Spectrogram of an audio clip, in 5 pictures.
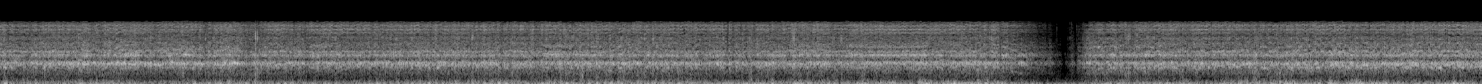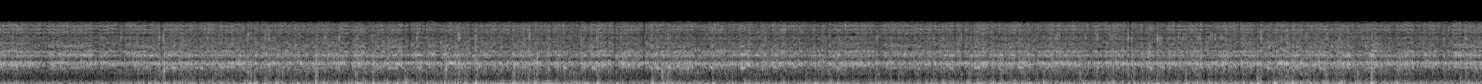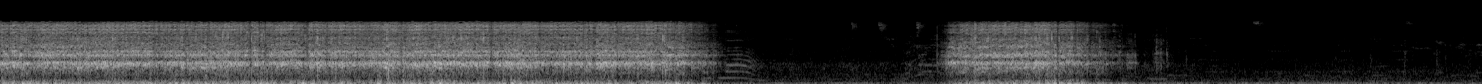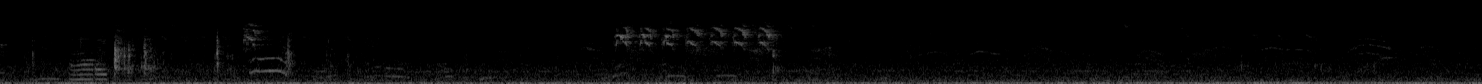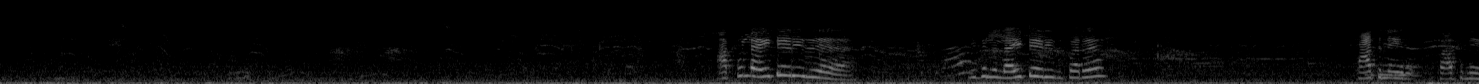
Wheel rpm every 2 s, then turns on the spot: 230, 230, 230, 230, 210, 140, 220, 230, 220, 220, 230, 230, 230, 230, 230, 220, 230, 230, 60, 70, 40, 0, 0, 0, 0, 0, 0, 0, 0, 0, 0, 0, 0, 0, 0, 0, 0.
none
